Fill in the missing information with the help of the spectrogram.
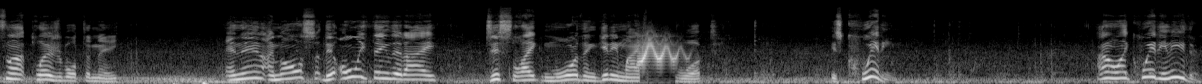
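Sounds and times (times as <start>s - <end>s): light outdoor noise: 0.0s - 12.0s.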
